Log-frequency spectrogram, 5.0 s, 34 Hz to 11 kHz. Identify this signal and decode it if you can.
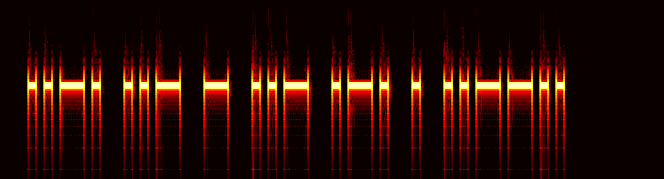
Morse code, heard as a keyed tone, about 20 wpm, 700 Hz. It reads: FUTURE?
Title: Sentences from Top 1000 Words - Review Part 6 - 20wpm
